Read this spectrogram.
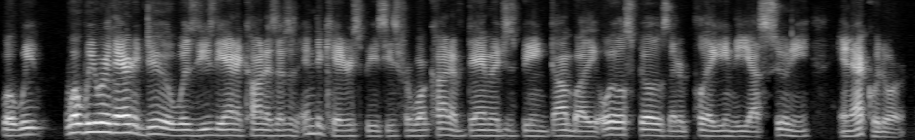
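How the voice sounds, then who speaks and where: Male host, average pitch, casual chat, reading articles aloud, presenting to a co-host. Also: a bit bright.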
